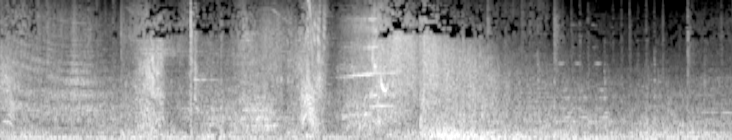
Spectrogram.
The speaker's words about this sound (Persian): شناسایی شد، شلیک میکنم.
